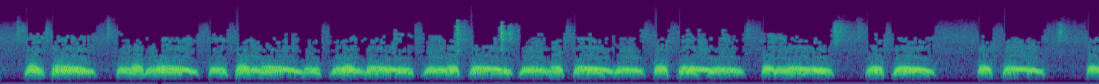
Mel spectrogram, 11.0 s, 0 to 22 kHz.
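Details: Recorded in Kon Tum, Vietnam, on 26 January 2016, a spotted dove gives a long run of loud, hollow coo notes, roughly one per second in uneven rhythmic groups, some slightly drawn out, with a clean, quiet background.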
